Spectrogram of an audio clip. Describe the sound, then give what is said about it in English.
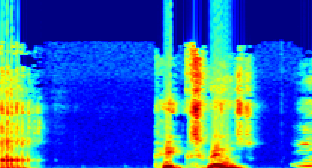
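A person imitates the snoring of a queen in a told story with their voice: one short throaty snort, a pause, then two drawn-out rasping snores and a brief higher-pitched vocal sound at the end. “Queen snores.”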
